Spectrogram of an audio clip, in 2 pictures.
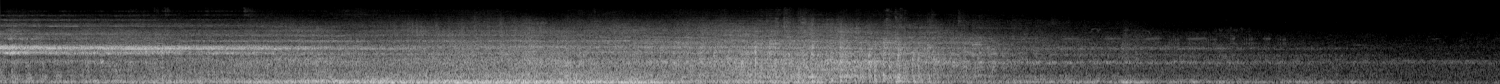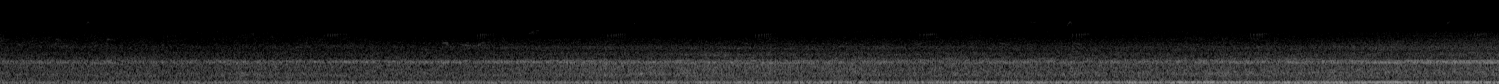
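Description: A diesel train passing close by and moving away: loud for the first ten seconds or so, then fading until only a faint steady rumble remains.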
